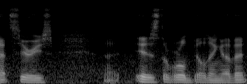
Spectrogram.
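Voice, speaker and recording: A soft-spoken man talks at a fairly low pitch. He keeps a fairly quick pace with fairly even intonation. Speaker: book vlogger. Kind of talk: casual chat. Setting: outdoors in the woods. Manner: halting, many fillers.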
